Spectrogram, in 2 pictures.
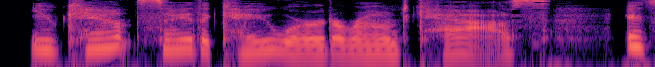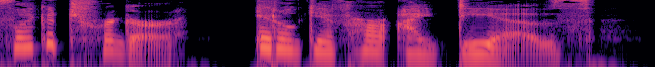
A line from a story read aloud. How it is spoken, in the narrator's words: She sneers and murmurs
